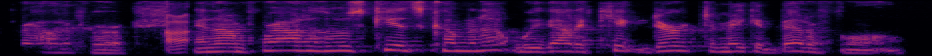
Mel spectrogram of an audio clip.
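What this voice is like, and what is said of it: Southern American accent. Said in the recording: “your southern accent. When I close my eyes, I hear my mom ... I'm getting more southern”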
